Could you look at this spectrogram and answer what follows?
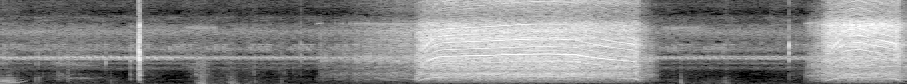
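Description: A power drill whines loudly up to speed twice, each burst lasting about a second, boring into bamboo at close range with quieter clicks and handling noise between.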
